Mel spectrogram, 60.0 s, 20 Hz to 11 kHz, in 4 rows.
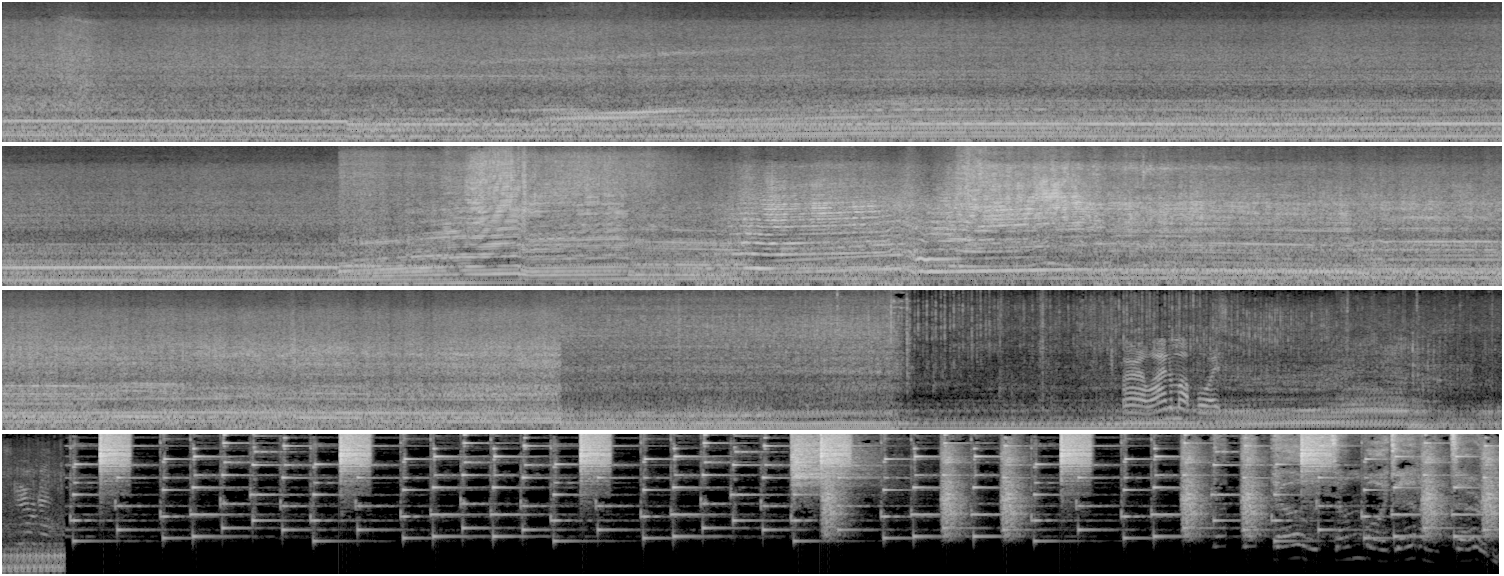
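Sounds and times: car engine revving: 0:00.0 - 0:45.6.

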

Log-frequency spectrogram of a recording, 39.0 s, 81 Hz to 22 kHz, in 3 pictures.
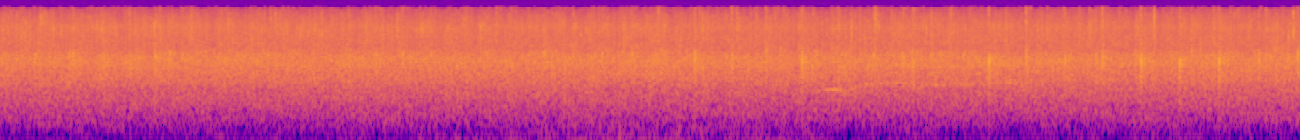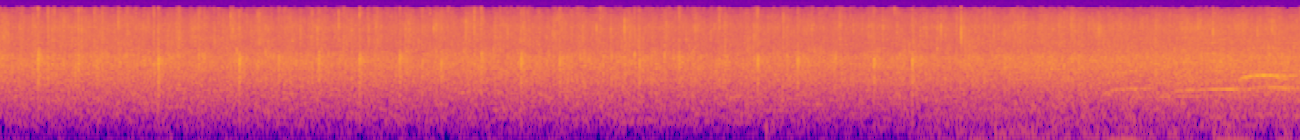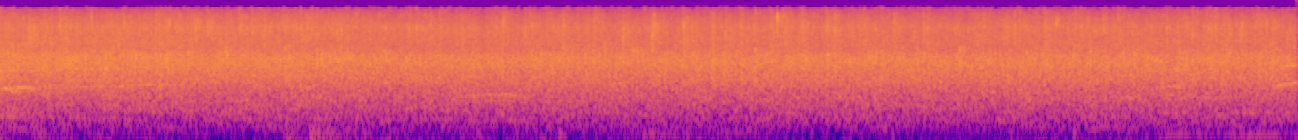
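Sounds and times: audience applauding: 0:00.0 - 0:38.9.

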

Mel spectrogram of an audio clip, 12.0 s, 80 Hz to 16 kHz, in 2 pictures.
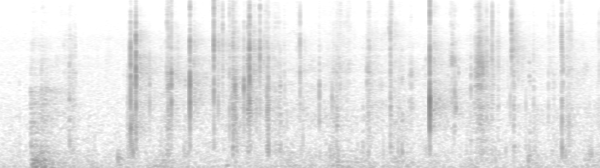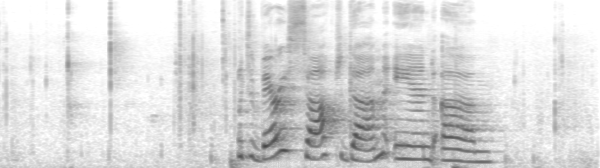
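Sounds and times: candy wrapper crinkling: 0:00.7 - 0:08.4.

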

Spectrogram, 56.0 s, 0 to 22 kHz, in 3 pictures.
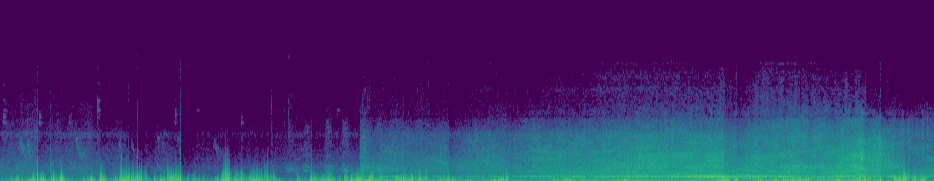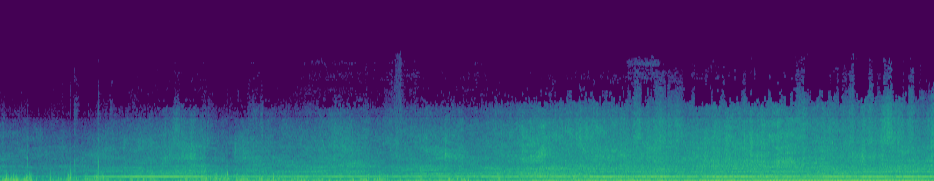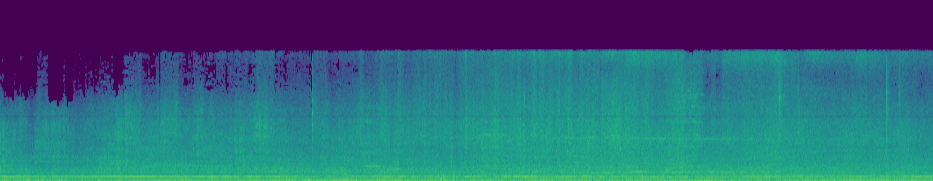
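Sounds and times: diesel locomotive engine rumble: 0:00.0 - 0:56.0
steady high whine: 0:07.1 - 0:56.0.

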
